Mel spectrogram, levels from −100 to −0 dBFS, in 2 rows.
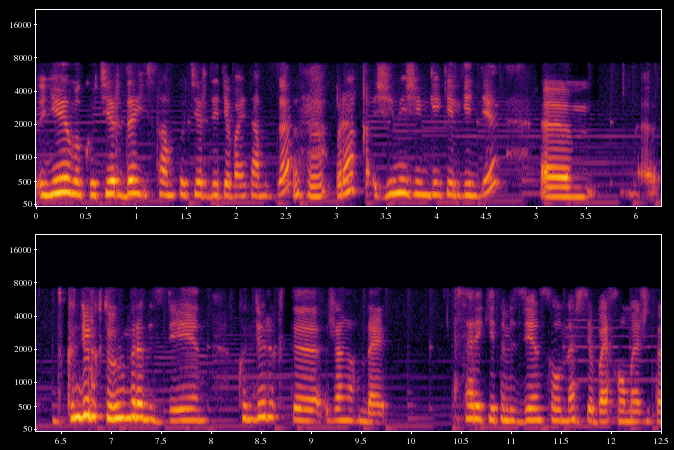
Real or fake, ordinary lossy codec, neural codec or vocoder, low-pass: real; none; none; 7.2 kHz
